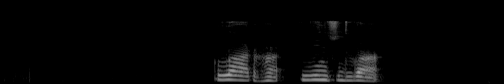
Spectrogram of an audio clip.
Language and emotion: Russian, sad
